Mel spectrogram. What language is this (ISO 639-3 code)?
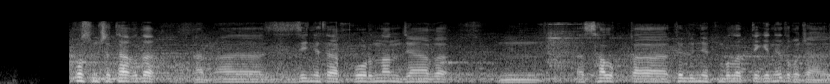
kaz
